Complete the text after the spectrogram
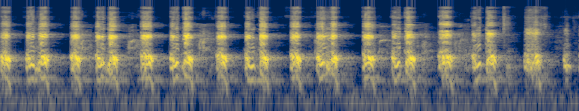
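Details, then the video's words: Chukar partridge repeating paired, clucking chuck-chuck notes in a steady, regular rhythm, each pair clear and ringing, about two pairs a second. "Chakoor Bird Beautiful Sounds |چکور کی آواز"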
